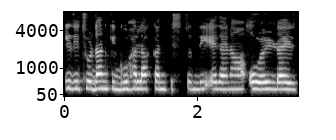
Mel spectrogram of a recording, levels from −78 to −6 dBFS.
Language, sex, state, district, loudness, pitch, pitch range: Telugu, female, Telangana, Karimnagar, -16 LUFS, 255 Hz, 245-260 Hz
